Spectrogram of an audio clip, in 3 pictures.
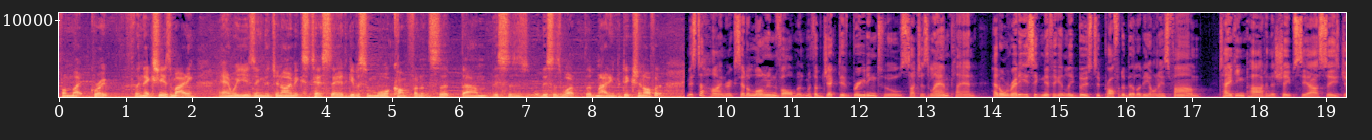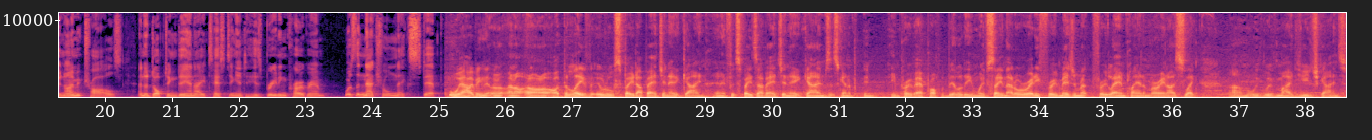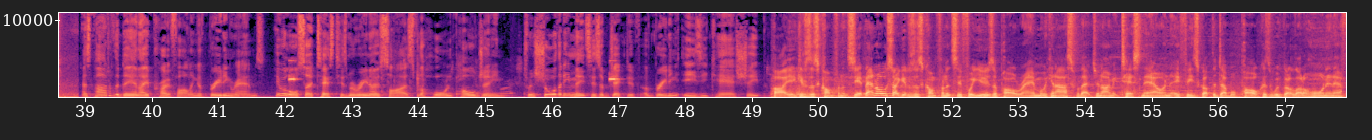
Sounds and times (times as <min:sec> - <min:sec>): Speech: 0:00.0 - 0:57.9.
